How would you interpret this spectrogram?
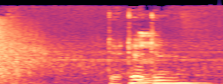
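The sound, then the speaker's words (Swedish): A single gunshot bursts out at the start and its noisy echo fades over about a second, then a voice begins speaking over the tail. “Däremot så hör du hur det smäller till ett tillskott någon annanstans ifrån.”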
